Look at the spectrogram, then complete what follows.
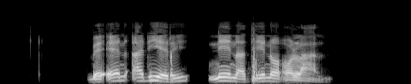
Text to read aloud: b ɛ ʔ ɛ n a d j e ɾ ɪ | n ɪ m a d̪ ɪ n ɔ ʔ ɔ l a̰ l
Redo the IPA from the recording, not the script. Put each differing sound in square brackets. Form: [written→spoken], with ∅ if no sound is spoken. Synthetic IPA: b ɛ ʔ ɛ n a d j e ɾ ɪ | n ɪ [m→n] a [d̪→t̪] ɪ n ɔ ʔ ɔ l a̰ l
